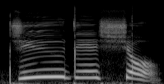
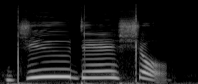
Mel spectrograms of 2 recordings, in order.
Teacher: Do you hear how that last syllable makes a sh sound?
